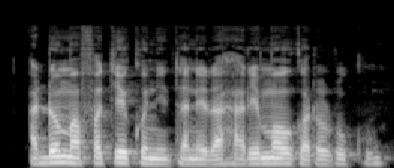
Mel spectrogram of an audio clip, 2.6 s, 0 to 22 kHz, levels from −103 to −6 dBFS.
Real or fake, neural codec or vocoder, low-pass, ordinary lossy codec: real; none; none; none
